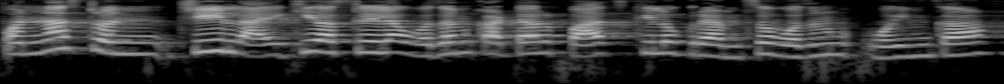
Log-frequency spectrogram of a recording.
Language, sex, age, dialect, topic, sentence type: Marathi, male, 31-35, Varhadi, agriculture, question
